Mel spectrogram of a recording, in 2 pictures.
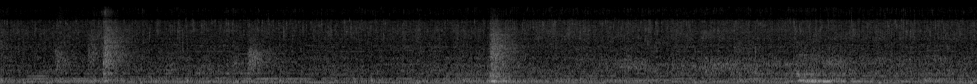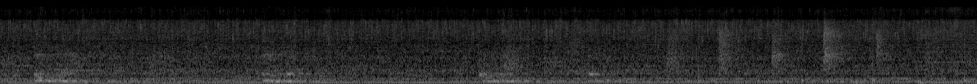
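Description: Chicken feet sizzling in their seasoning sauce in a pot on the stove, a steady hiss with a few sharp clicks, about a second in and again around five seconds in.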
